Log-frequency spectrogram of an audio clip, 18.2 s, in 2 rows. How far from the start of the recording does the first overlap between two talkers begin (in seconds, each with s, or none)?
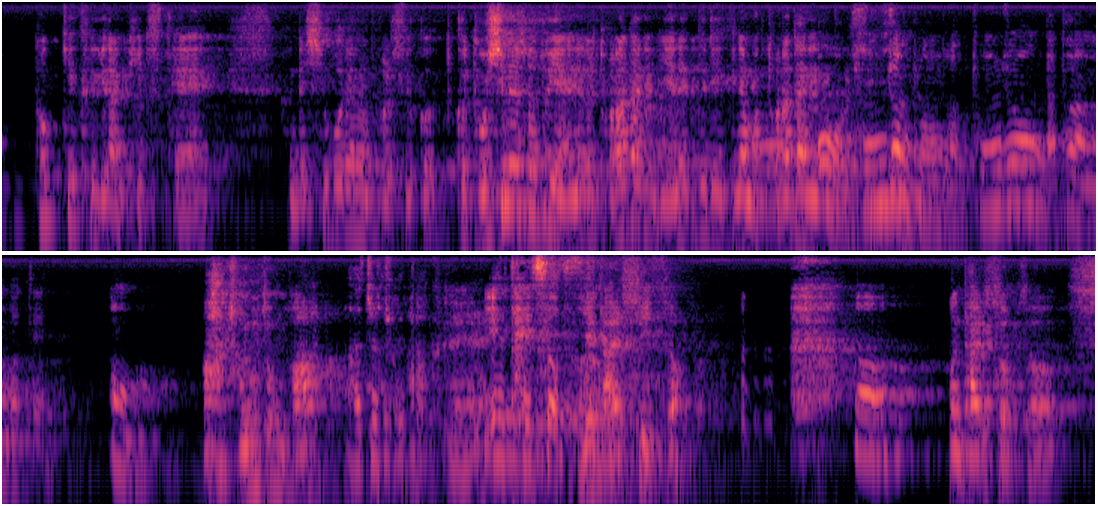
6.2 s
